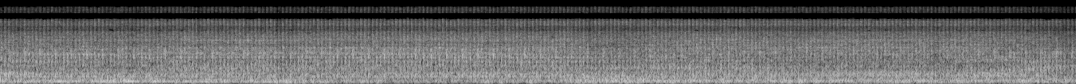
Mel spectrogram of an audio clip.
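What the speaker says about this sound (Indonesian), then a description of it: "Mesinnya istimewa lur, tahun 2005. Suaranya masih kempel." A 2005 Grand Touring car engine idles steadily and close by, a dense, even mechanical hum with a light rhythmic knock running unbroken for about eleven seconds with no talking.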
